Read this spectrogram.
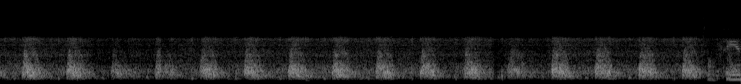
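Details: Home fetal Doppler at 20 weeks' pregnancy, baby boy: fast, regular, strong whooshing fetal heartbeat at about 136 beats a minute.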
